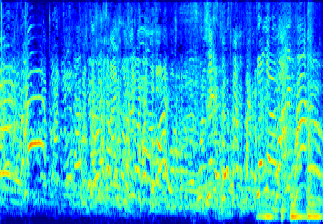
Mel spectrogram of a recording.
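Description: A crowd of many voices chattering and calling out over one another. Near the end, music with a low, repeating beat starts up.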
